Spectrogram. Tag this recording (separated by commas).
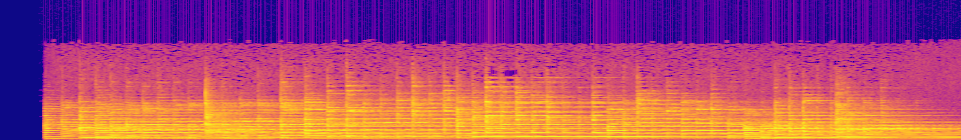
Music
